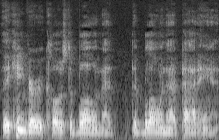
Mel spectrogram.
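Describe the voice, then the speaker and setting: Using an American accent, the man talks at a moderate pace. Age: 50s. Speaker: interviewee. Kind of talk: interview. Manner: halting, with many repetitions.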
